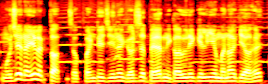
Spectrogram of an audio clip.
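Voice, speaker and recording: A man's voice: medium pitch, normal speed, lightly acted. A man playing a practical, mild-mannered husband and son, explaining things matter-of-factly in a scripted moral story cartoon. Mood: concerned. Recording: music behind the voice.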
